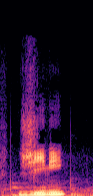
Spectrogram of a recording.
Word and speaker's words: Genei: my apologies right because i heard him say genie okay um but you know genie is kind of spelled with ie instead of eei so right so the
